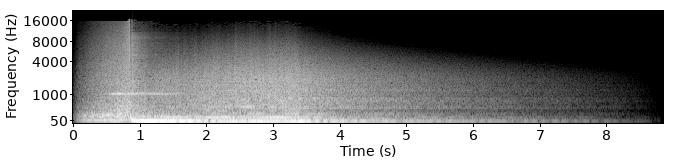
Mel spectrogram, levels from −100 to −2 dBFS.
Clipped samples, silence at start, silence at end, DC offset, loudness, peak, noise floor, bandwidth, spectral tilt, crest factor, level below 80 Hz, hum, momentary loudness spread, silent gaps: under 0.1%; 0.1 s; 3.15 s; under 0.1%; -13 LUFS; 0 dBFS; -72 dBFS; 12.5 kHz; -6 dB/octave; 14 dB; -14 dBFS; none; 21 LU; none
